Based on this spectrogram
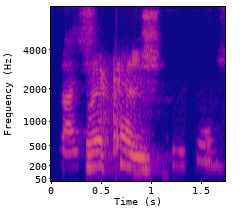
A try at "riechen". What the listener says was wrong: No, it's IE. Riechen. Riechen.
